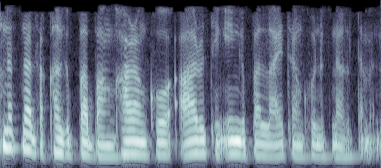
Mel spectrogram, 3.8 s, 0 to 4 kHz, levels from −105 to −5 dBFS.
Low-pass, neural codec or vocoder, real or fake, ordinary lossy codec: 3.6 kHz; none; real; MP3, 32 kbps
